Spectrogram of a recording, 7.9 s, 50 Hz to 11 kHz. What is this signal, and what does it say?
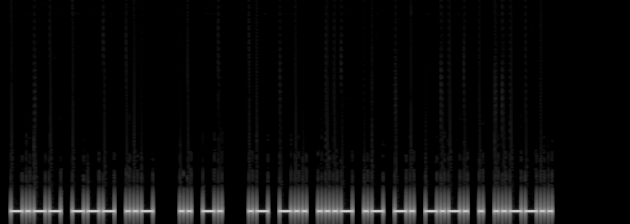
Morse code, heard as a keyed tone, about 25 wpm, 700 Hz. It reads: YOU IN ADVANCE?
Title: Sentences from Top 1400 Words 25wpm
